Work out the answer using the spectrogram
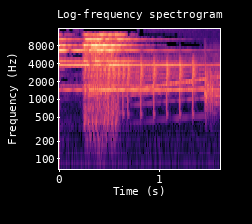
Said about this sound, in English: It's like a rotary phone?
